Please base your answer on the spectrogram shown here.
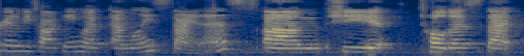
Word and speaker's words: Steines: be talking with Emily sinus she told us that her name is pronounced like your highness so that tells you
